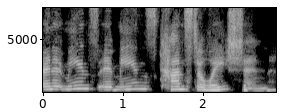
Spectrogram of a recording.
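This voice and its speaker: Her voice somewhat breathy, a woman talks with an American accent. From United States. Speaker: podcast co-host, music reviewer. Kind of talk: casual album review chat.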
